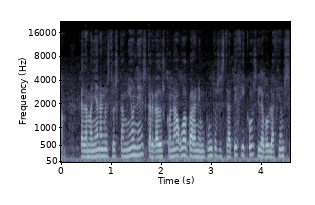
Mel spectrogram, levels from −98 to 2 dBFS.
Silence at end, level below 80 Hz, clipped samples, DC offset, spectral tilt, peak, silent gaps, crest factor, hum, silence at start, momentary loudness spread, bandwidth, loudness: 0 s; -52 dBFS; under 0.1%; under 0.1%; -7.5 dB/octave; -12 dBFS; none; 18 dB; none; 0 s; 6 LU; 17.5 kHz; -29 LUFS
